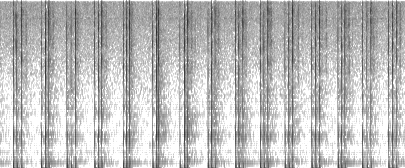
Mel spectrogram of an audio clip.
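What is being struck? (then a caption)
Hardcover notebook, cardboard cover. A red hardcover notebook held in both hands is tapped with fingernails on its cover and spine. Short, dry, deep taps fall in a slow, steady rhythm, some landing as quick doubles, and each dies away almost at once.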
